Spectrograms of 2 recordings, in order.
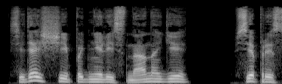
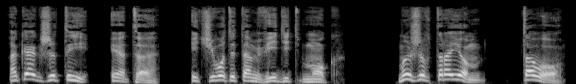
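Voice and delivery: higher, louder flustered protest; indignant disbelief; 4 semitones higher, 3 dB louder than usual. Acted. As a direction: sputter in loud disbelief.

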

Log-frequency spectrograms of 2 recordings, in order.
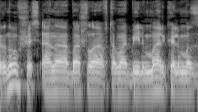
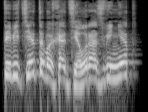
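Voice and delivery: high-pitched indignant woman; high, accusing retort; defiant Sally; 12 semitones higher than usual. A narrator's reading. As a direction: challenge him in her high voice. Sally shouting back while leaving.

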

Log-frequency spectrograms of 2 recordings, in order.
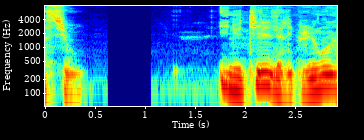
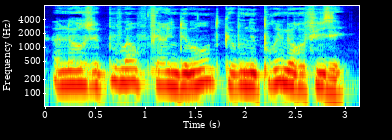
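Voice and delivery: put-on higher-pitched child's voice; little girl; 7 semitones higher than usual. A narrator's reading. Girl asks her parents a favour, little girl voice.

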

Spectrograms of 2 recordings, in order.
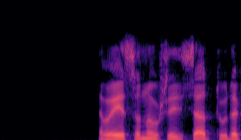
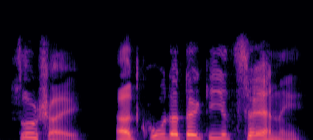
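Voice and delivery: high, outraged question; drawn-out indignant protest; 12 semitones higher, slower than usual. A narrator's reading. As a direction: demand an explanation, voice leaping up. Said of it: "возмутился царь".

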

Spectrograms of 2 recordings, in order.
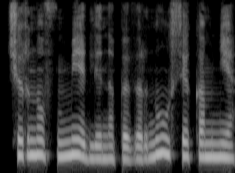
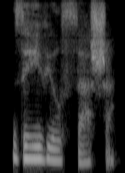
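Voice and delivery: plain reading voice

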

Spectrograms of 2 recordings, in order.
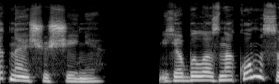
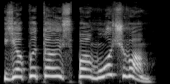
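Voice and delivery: squeaky voice; 12 semitones higher than usual. A narrator's reading. Same squeaky healer continues.

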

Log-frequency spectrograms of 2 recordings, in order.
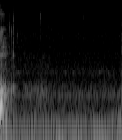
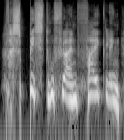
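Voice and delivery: pitched far higher, slow and taunting; scornful cry; 10 semitones higher, slower than usual. Acted. Emma taunting Leon as a coward, high scornful cry. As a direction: hurl the insult at him from up high. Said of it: "rief sie".

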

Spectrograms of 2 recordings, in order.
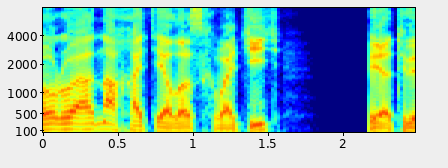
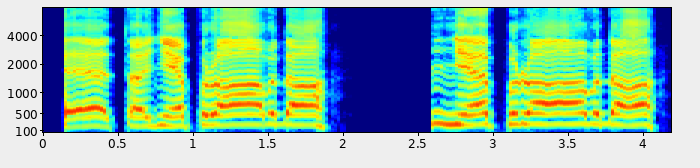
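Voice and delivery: high, slow screaming denial; hysterical cry; 13 semitones higher, much slower than usual. A narrator's reading. Mother screams denial at the letter, high and slow. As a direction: cry out in despair. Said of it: "кричала леди Клевринг".

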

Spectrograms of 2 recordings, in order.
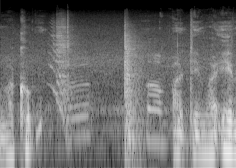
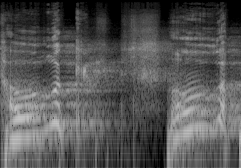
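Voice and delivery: effort grunt; 12 semitones higher, 16 dB quieter, slower than usual. Acted. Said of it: "Mann, ist der schwer".

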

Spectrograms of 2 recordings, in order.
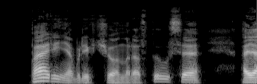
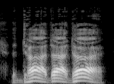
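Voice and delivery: loud, raised, eager repetition; ardent insistence; 5 semitones higher, 10 dB louder, slower than usual. A narrator's reading. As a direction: insist hotly, hammering each word. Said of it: "горячо твердил он". (горячо, громко твердя)

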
